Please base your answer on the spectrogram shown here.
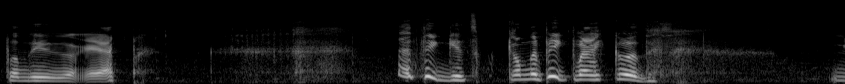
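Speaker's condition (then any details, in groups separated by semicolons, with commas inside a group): Multiple sclerosis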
